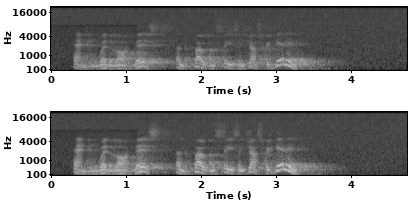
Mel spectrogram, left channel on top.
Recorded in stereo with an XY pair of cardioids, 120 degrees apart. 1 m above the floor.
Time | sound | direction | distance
0.3 | a man speaking | 25° right | 2.0 m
